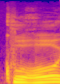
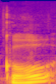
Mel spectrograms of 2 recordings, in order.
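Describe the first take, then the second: First: The first vowel is an 'oo' sound. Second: The first vowel is an 'oh' sound. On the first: The speaker calls it right. "c'est vrai, c'est Kuro" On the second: The speaker calls it wrong. "Il y en a beaucoup qui se trompent, qui disent euh"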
